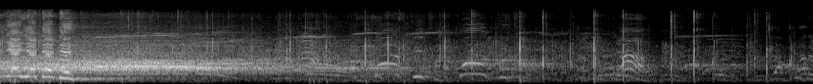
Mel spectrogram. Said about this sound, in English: Clap your hands and give the Lord a shout.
